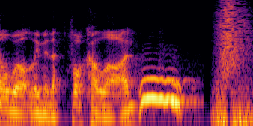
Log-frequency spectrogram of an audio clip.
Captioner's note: hoot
